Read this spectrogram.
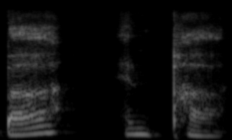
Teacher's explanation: They're both made by restricting the sound completely with your lips.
